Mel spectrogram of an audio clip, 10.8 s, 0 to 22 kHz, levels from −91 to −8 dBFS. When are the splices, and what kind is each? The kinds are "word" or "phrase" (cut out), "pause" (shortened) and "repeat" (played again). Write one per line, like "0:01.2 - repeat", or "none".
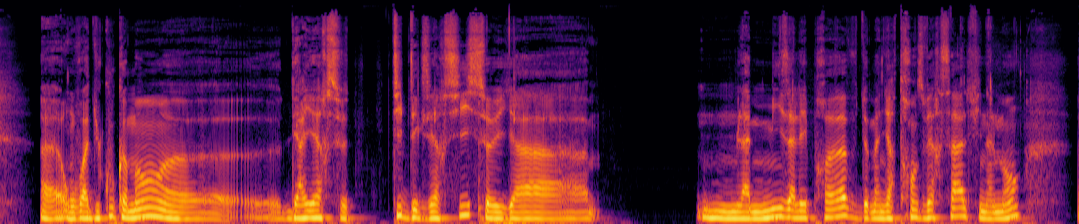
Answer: none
